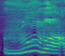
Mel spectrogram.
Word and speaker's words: RMR: Der wird Rumor ausgesprochen. – Ja, genau. – Jobsy hat es mir auch gesagt, dass er eigentlich Rumor heißt. Ich habe es aber wieder verdrängt und immer nur RMR.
